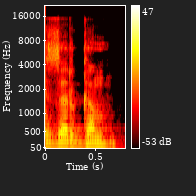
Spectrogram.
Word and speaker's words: Zargham: नाम है ज़रगम। ज़रगम नाम के इंग्लिश में स्पेलिंग है ZARGHAM, ज़रगम।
